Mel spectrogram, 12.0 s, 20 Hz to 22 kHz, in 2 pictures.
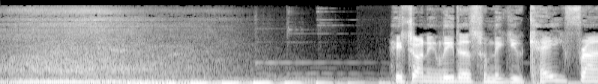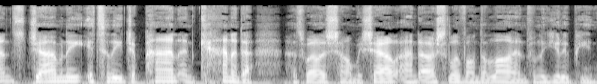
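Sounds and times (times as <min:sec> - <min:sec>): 
police motorbikes speeding through the streets of Cornwall: 0:00.0 - 0:02.5
low rumbling police motorbike engines: 0:00.0 - 0:07.0
speech: 0:04.0 - 0:11.9.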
